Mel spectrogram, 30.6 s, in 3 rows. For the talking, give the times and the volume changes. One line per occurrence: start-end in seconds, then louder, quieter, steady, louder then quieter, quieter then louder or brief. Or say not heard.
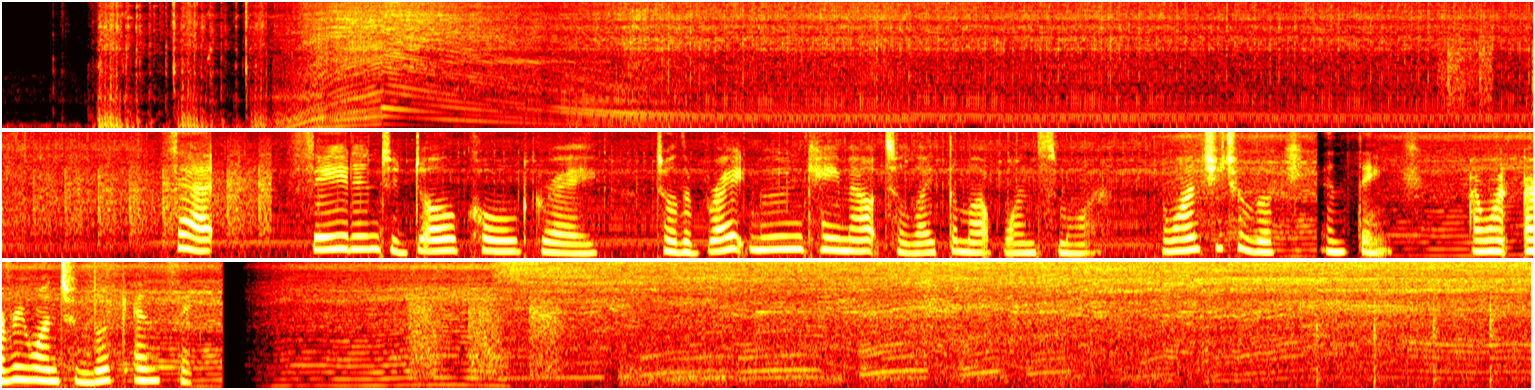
11.3-21.7 steady.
